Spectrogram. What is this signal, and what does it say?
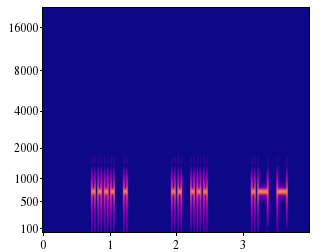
Morse code, heard as a keyed tone, about 25 wpm, 700 Hz. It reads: HE IS AT
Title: 2x Word-Spacing - Sentences from Top 300 Words - 25wpm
